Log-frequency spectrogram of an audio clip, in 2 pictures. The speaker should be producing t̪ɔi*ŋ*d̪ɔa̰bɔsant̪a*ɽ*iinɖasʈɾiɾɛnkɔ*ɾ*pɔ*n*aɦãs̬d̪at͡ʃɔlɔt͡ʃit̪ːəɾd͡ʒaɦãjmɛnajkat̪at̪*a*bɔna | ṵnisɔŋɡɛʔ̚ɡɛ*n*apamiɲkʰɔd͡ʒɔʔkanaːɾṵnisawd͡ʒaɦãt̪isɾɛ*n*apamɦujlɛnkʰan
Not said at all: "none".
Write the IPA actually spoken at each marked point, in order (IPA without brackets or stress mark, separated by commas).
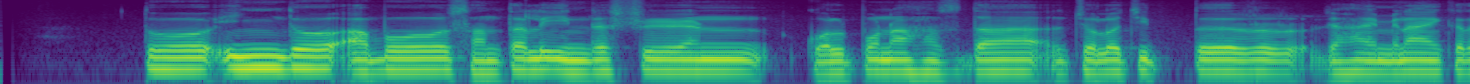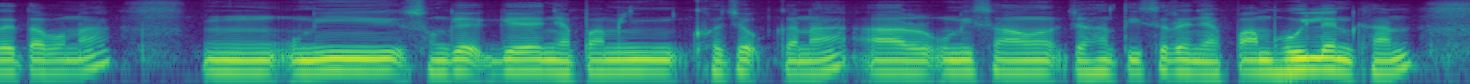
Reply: ɲ, l, l, n, a, ɲ, ɲ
